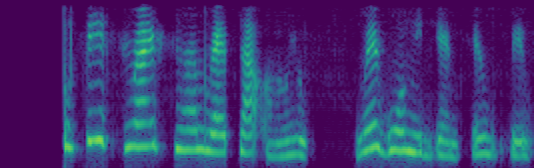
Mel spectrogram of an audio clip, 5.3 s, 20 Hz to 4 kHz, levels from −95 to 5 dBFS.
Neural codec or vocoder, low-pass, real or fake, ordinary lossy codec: codec, 24 kHz, 0.9 kbps, WavTokenizer, small release; 3.6 kHz; fake; none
